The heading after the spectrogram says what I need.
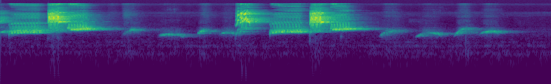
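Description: Asian pied starling song: loud, harsh, rasping bursts alternating with short, clear, slurred whistles at a lively, uneven pace. No other sounds.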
